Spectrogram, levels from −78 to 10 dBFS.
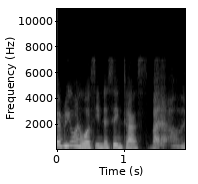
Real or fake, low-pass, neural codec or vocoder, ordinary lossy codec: fake; 7.2 kHz; codec, 16 kHz, 0.7 kbps, FocalCodec; none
